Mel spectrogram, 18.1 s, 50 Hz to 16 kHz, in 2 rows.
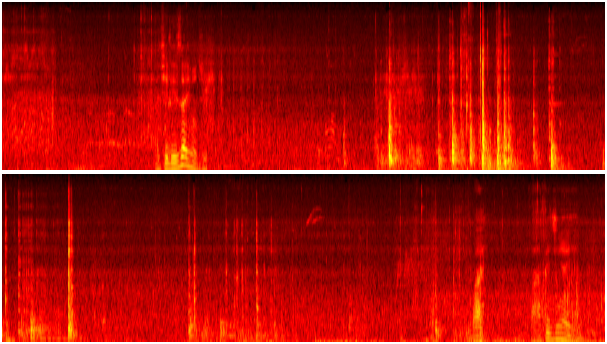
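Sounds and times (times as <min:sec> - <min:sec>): knocks and slaps on boat hull: 0:05.0 - 0:10.3, 0:11.8 - 0:13.3.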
